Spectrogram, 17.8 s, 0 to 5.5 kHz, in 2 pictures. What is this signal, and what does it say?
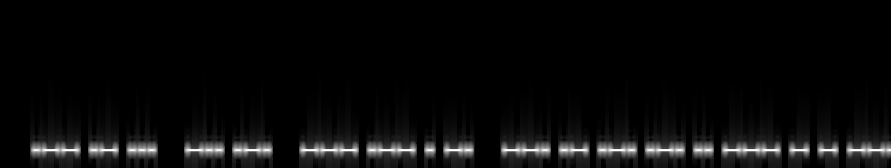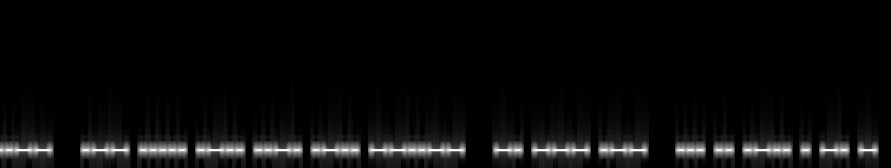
Morse code, heard as a keyed tone, about 25 wpm, 600 Hz. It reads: WAS DR OWEN GARRIOTT, W5LFL, NOW SILENT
